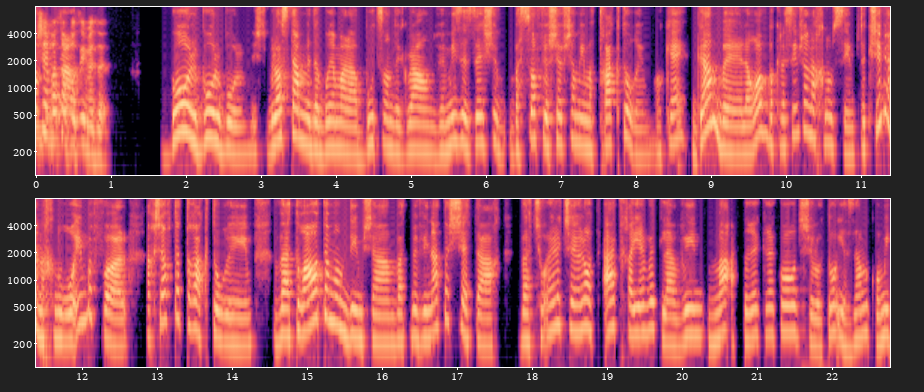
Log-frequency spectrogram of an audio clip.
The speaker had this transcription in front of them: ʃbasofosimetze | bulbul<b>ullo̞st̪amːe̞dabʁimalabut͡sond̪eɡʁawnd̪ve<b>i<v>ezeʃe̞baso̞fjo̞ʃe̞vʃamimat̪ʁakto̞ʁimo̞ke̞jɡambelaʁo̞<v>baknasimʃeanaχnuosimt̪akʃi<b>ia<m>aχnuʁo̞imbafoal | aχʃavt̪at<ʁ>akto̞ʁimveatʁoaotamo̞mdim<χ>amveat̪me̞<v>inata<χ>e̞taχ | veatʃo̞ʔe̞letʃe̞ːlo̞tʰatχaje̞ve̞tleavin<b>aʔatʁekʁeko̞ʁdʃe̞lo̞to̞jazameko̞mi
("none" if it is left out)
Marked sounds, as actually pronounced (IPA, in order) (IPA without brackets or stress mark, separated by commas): b, m, z, v, v, n, ʁ, ʃ, v, ʃ, m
